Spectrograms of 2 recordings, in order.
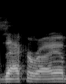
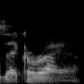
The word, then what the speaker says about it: Zechariah: It's I've always been called Zachariah, but I think it's pronounced Zechariah. Zechariah.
